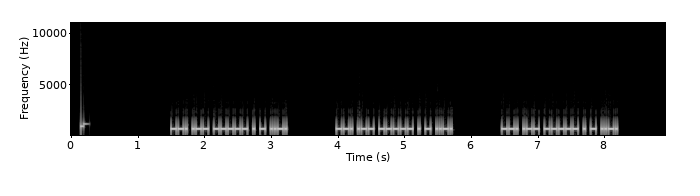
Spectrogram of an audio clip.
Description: Morse code, heard as a keyed tone, about 44 wpm, 700 Hz. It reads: GW0ETF GW0ETF GW0ETF
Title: Call Signs Repeated 2x - 45wpm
